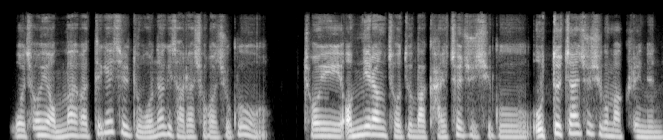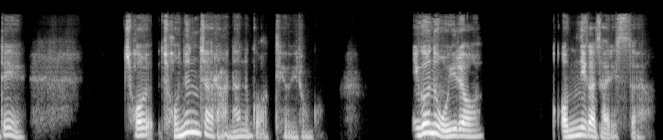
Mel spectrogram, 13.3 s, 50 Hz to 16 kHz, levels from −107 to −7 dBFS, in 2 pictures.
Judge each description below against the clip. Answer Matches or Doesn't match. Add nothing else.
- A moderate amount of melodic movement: Matches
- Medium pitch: Matches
